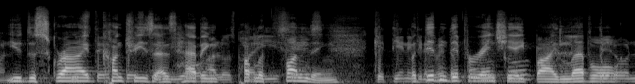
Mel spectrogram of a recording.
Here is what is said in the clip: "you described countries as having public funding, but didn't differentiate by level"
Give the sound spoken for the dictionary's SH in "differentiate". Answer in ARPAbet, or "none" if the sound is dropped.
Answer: SH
